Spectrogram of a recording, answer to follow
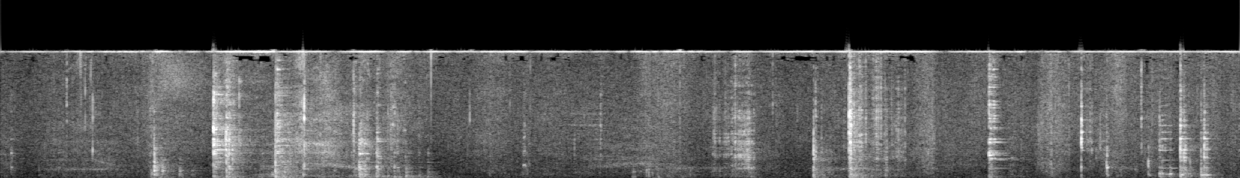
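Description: Kitchen clatter: scattered clinks and knocks of a knife and carving fork working a ham roast on a wooden cutting board, along with pots being handled.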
